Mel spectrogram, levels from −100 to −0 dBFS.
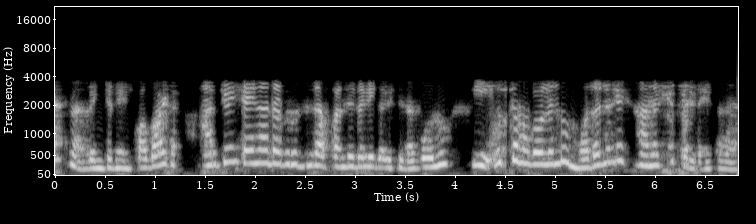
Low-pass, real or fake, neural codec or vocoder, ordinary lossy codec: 3.6 kHz; fake; codec, 44.1 kHz, 3.4 kbps, Pupu-Codec; none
